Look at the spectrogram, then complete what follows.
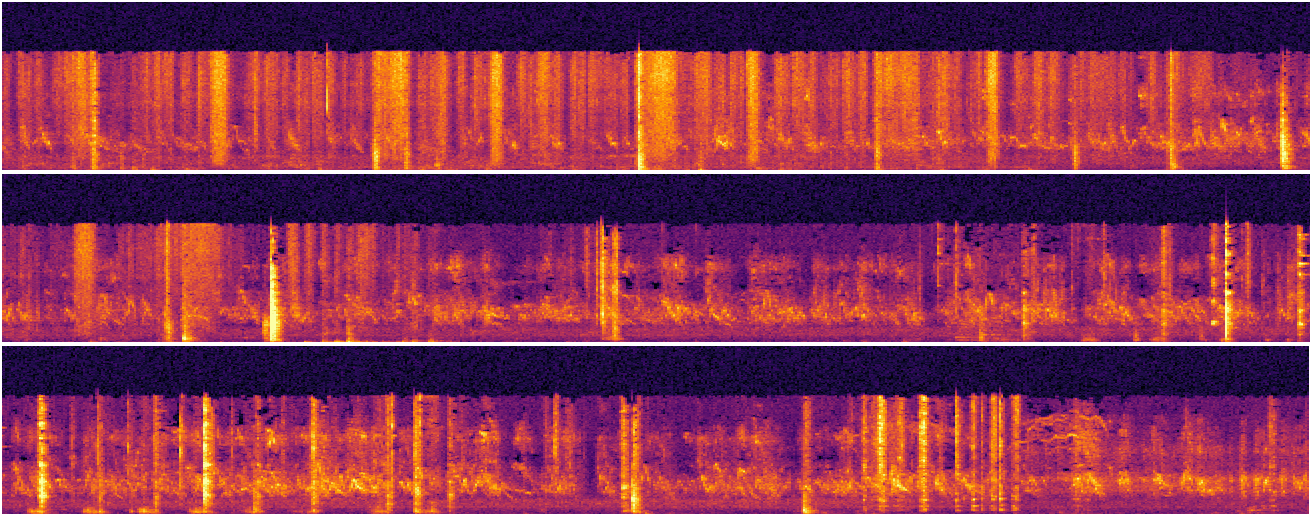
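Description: Scattered short taps and knocks from dough being rolled and handled on a wooden board, with birds chirping and clucking in the background.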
